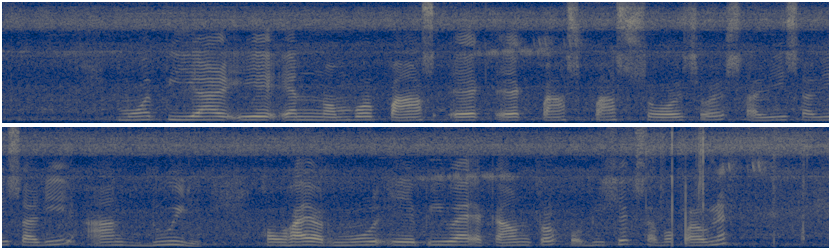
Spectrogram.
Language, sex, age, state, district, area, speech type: Assamese, female, 60+, Assam, Lakhimpur, rural, read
